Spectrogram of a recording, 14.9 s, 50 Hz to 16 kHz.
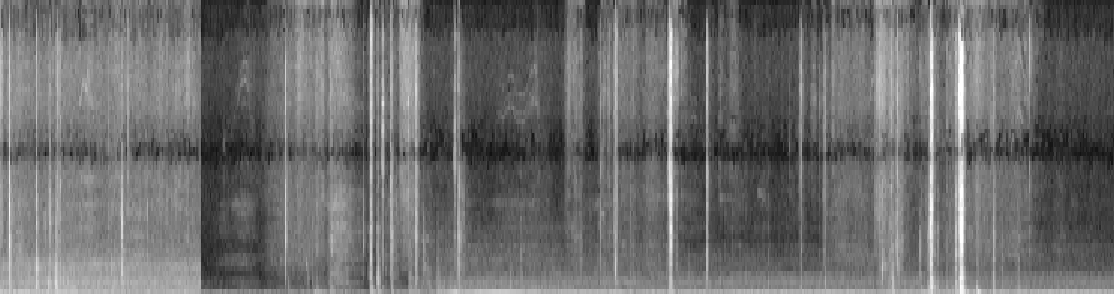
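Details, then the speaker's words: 2017 Nissan Rogue Sport/Qashqai MR20DD after replacing the VIN J relay, reached from underneath, that caused P0626 crank-no-start: a few clicks, then the engine catches cleanly into a steady, even low idle; a normal start, fix confirmed. "Normal start. Oh yeah, perfect fix. Sweet."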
